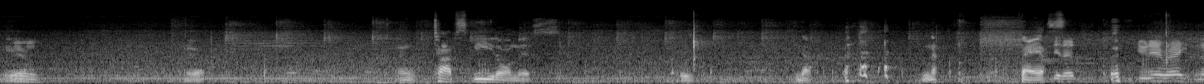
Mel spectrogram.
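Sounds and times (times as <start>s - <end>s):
soft voices: 0.0s - 0.4s.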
